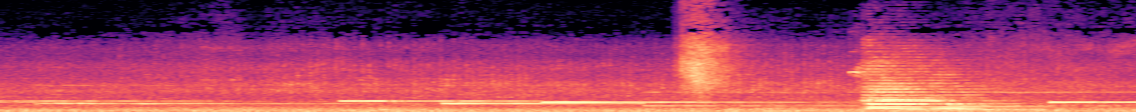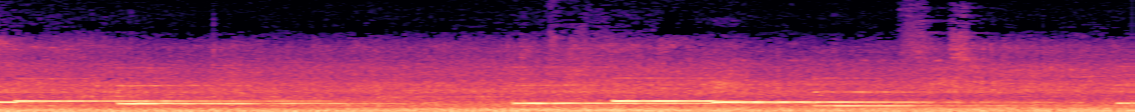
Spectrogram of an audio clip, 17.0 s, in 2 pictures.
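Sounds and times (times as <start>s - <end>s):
train wheels squealing: 1.1s - 6.6s.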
